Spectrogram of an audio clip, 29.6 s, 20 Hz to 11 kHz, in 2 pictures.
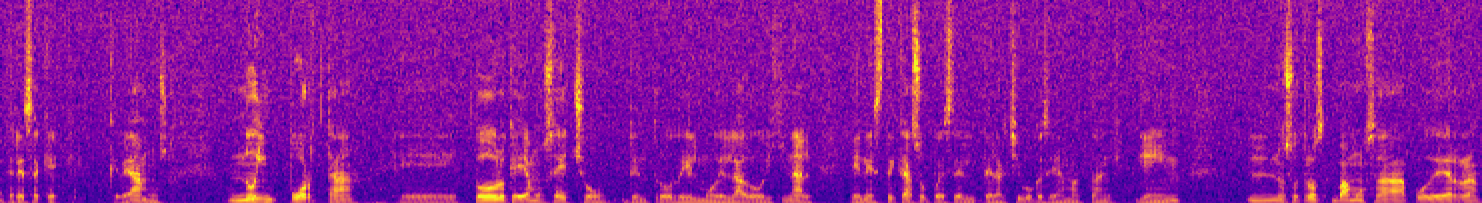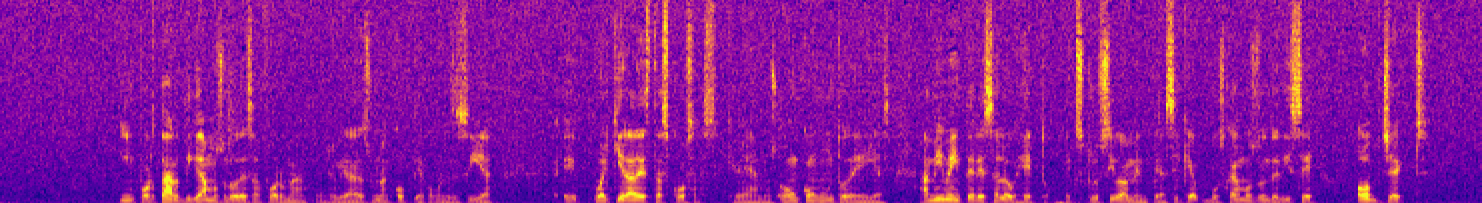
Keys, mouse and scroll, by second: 28.7 click.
